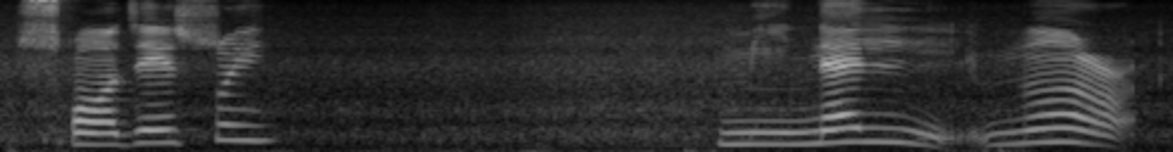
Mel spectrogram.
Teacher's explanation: صاد کے ساتھ زیر بھی آ جائے تب بھی صاد پر ہی رہتا ہے. حروف مستعلیہ جو ہیں پر حروف، ان کے نیچے اگر زیر بھی آ جائے تو وہ پر ہی رہتے ہیں.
